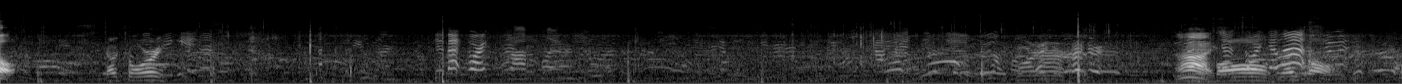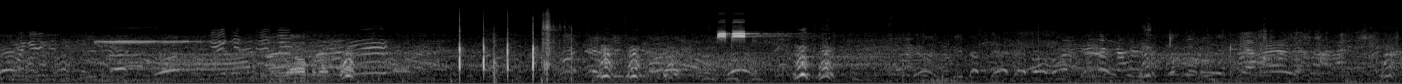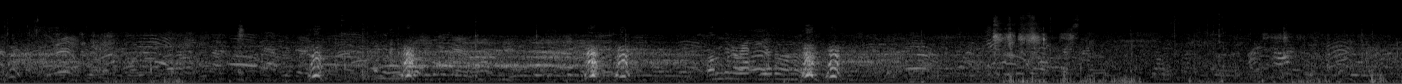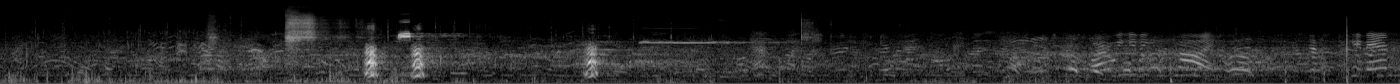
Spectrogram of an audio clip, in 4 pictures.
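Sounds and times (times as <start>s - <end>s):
referee whistle blasts: 14.9s - 16.3s, 21.2s - 22.0s, 44.9s - 46.9s, 48.4s - 50.2s
dog barking: 36.0s - 36.5s, 45.7s - 46.4s.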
